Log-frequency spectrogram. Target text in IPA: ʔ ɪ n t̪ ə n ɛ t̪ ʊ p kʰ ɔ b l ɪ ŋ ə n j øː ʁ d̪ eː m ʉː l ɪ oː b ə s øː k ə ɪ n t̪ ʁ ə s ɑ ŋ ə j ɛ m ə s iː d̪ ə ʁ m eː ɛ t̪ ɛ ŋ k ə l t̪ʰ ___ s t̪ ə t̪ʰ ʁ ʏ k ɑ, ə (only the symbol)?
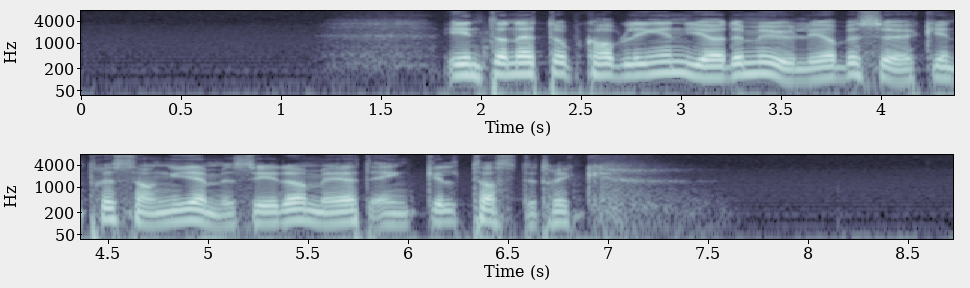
ɑ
